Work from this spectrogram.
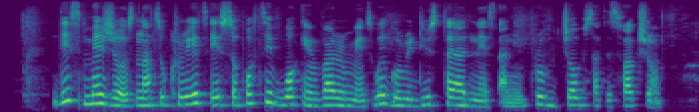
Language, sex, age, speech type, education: Nigerian Pidgin, female, 15-29, spontaneous, tertiary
